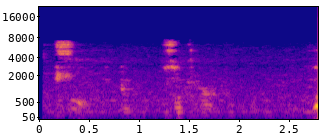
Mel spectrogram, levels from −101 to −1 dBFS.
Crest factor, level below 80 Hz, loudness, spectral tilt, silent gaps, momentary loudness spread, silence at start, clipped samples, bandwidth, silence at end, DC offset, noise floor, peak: 26 dB; -84 dBFS; -34 LUFS; -1 dB/octave; none; 23 LU; 0.15 s; under 0.1%; 7.4 kHz; 0 s; under 0.1%; -65 dBFS; -10 dBFS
